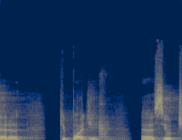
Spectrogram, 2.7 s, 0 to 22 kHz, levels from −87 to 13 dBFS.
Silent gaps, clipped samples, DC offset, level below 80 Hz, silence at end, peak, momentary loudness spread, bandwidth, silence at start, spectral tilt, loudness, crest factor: 0.70-0.88 s, 1.98-2.11 s; under 0.1%; under 0.1%; -52 dBFS; 0 s; -6 dBFS; 14 LU; 14.5 kHz; 0 s; -3.5 dB/octave; -21 LUFS; 14 dB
